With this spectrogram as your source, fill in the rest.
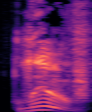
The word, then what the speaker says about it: live: E preste atenção na pronúncia dessa palavra, pois essa palavra pode ser pronunciada de duas formas diferentes, mas com significados diferentes para cada uma delas. Live, quando tiver essa pronúncia, traz a ideia de ao vivo. Live, live. Agora com a pronúncia de live, live. Significa morar, viver.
